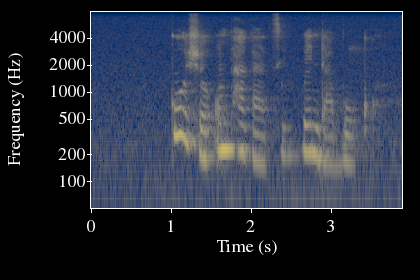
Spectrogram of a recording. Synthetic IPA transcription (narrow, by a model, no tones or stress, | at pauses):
k̬uʃɔʔum̩pʰak̬atʰiwɛndʱaɓuːk̬ɔ̥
